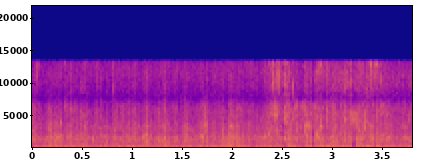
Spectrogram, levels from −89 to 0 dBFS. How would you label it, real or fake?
real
